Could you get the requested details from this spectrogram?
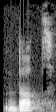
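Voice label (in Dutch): "bad", Dutch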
